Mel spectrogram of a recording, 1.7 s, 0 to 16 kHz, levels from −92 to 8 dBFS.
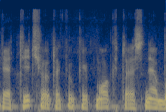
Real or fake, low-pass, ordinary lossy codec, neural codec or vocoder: real; 10.8 kHz; Opus, 16 kbps; none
